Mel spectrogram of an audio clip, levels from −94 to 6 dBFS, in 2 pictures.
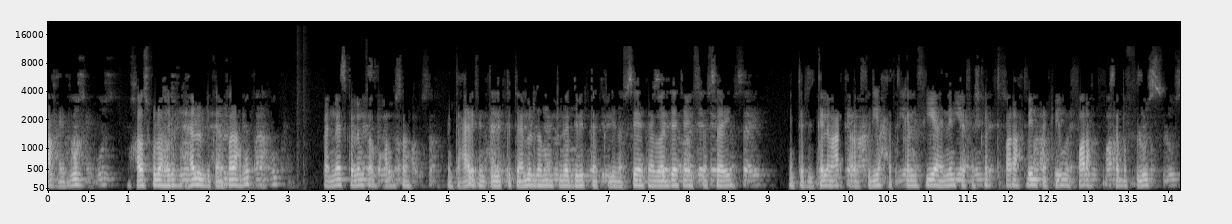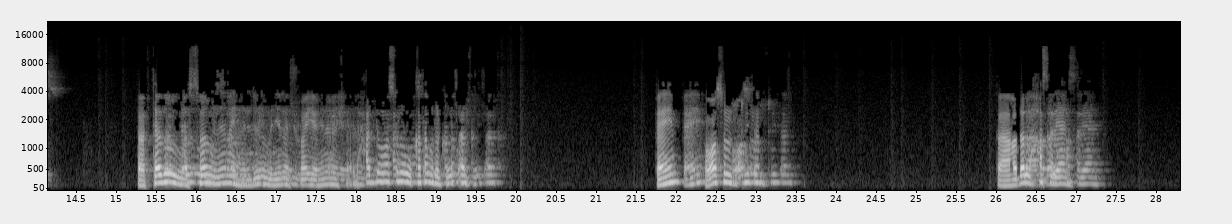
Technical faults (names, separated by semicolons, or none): echo with no canceller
